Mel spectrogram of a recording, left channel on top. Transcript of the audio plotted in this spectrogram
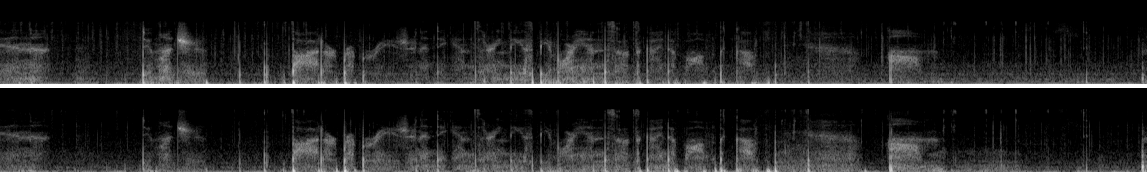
in too much thought or preparation into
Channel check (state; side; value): normal; both; correlation 0.46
